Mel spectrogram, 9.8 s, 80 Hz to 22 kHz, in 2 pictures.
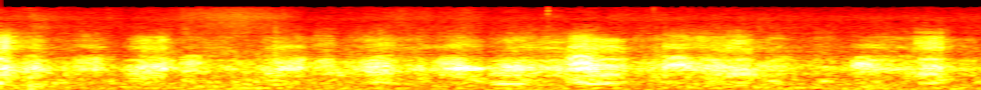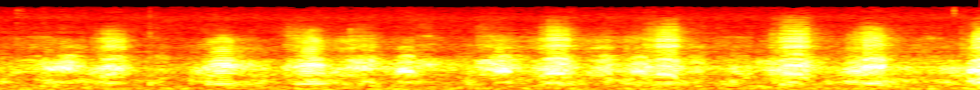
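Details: Common ravens gathered at a roost of more than 200 birds, amplified: a busy chorus of hoarse croaks and throaty calls, rising into rapid overlapping bursts through the second half.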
